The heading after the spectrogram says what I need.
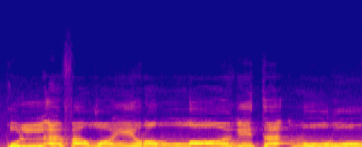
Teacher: Bacaan kita tu jadi berat nak masuk kepada huruf kalau kat situ huruf nun, dan juga ada atas nun tu ada sabdu. Kat situ kena dengung pula situ 2 harakat.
